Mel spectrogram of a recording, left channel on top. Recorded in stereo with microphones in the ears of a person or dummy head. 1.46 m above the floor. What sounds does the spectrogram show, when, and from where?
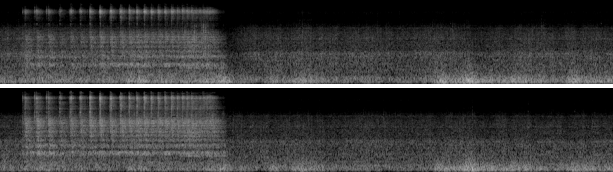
0.2 s keys jangling: 30° right (ahead or behind)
